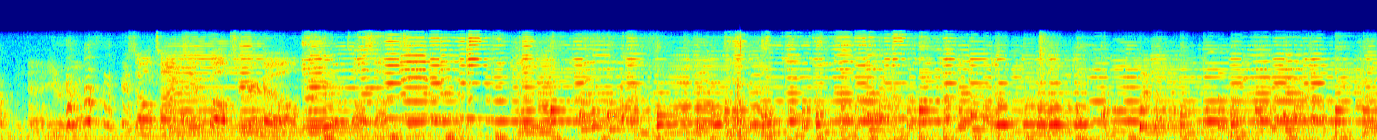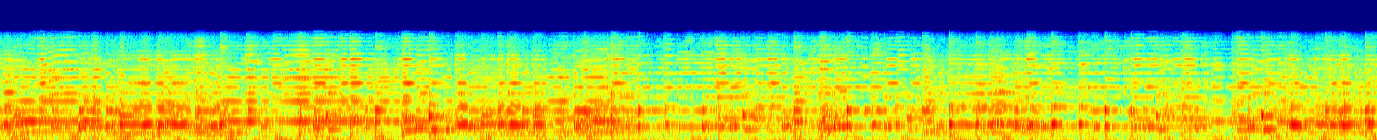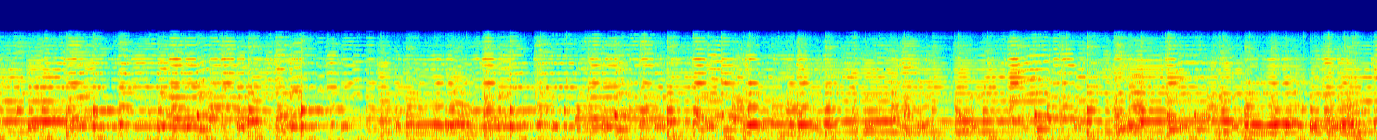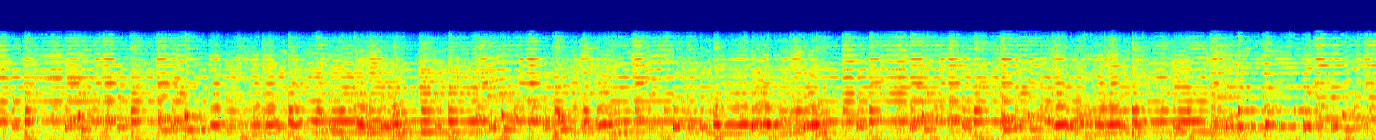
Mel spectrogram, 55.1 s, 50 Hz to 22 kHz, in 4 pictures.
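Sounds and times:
fiddle bowing a melody: 0.0s - 0.3s, 1.1s - 55.0s
picked banjo: 0.0s - 55.0s.

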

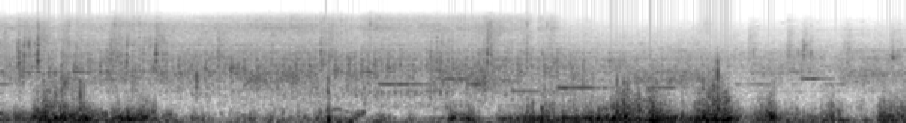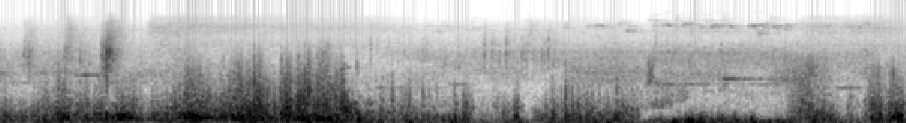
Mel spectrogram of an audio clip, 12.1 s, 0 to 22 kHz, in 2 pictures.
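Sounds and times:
bike tyres rumbling on dirt: 0.0s - 10.3s.

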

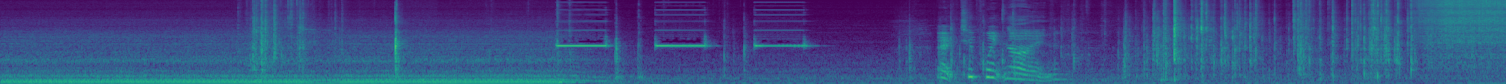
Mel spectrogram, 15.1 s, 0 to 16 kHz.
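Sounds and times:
microwave oven humming: 0.0s - 8.6s
microwave beeps: 5.4s - 8.3s.

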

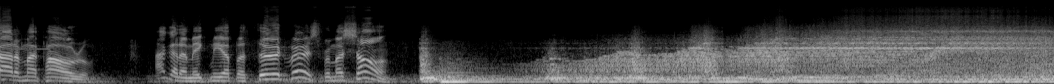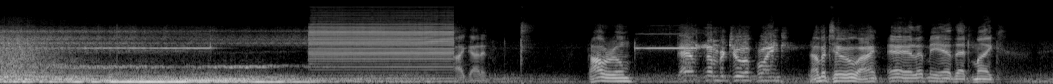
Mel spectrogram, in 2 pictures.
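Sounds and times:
rush of noise: 4.2s - 13.6s
thin high whine: 5.0s - 15.2s
harsh electric buzzer: 13.6s - 15.1s.

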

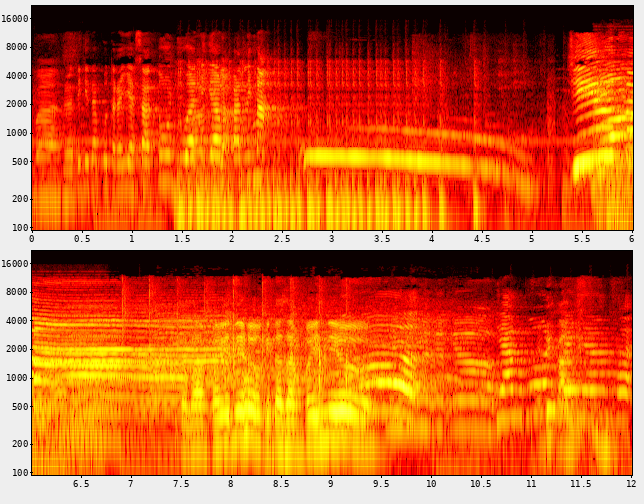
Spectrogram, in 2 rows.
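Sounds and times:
spinning wheel ticking: 1.4s - 4.6s.

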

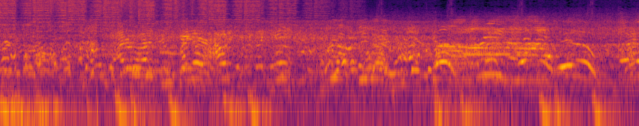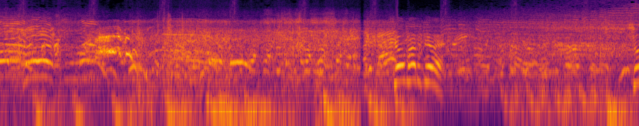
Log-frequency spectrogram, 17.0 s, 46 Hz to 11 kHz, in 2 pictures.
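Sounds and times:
music playing: 0.0s - 17.0s
teenagers talking and calling out: 0.0s - 17.0s.

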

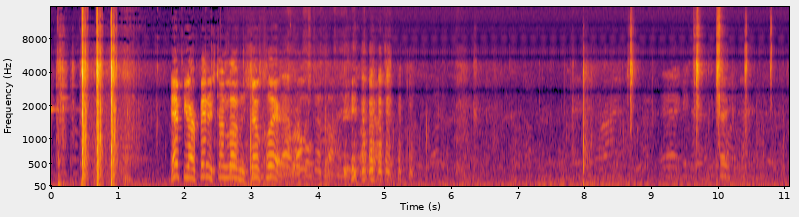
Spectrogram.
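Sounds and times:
pistol shots: 0.4s - 1.3s.

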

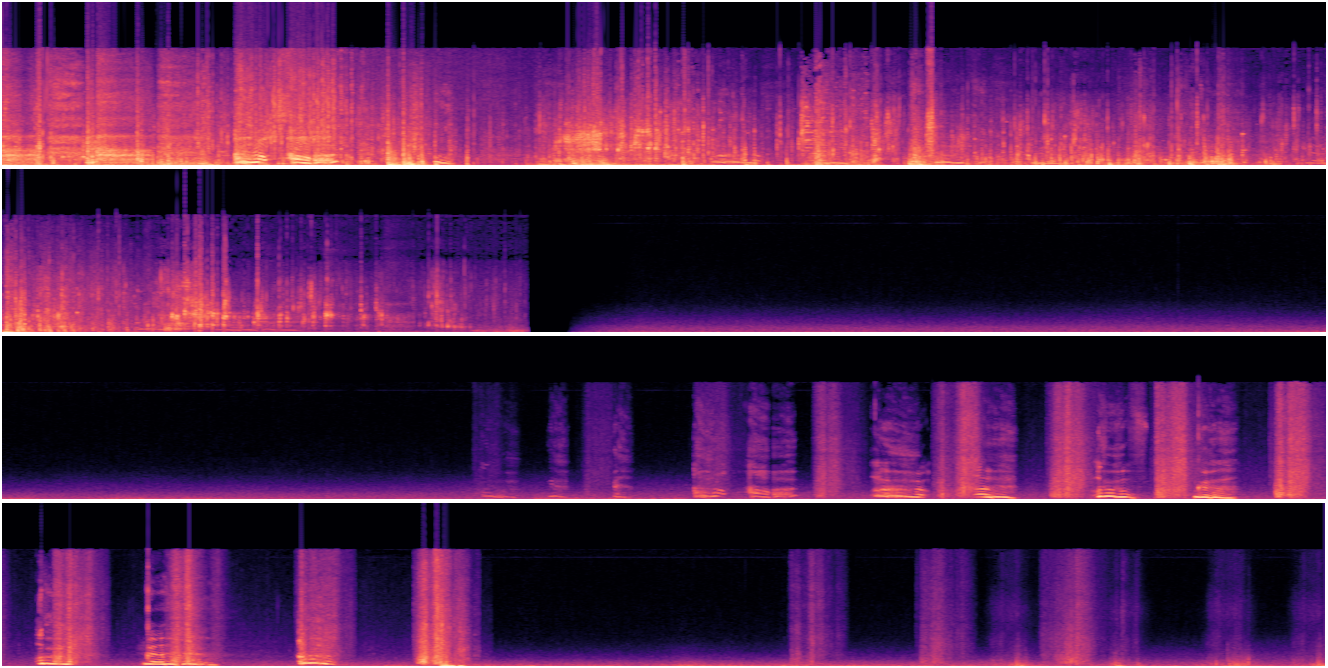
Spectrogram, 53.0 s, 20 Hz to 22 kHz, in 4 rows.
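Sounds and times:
crackling and breaking impacts: 0.0s - 18.5s, 43.8s - 44.6s.

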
